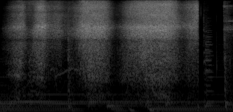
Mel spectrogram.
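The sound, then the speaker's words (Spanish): A voice imitates a long slurp of mate: a breathy, hissing sucking noise that swells and fades in about three waves before cutting off abruptly, with no words spoken. “Luego de un largo sorbido de mate,”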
